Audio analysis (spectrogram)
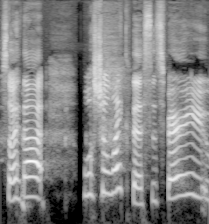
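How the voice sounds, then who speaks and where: A woman's voice: extremely high pitch, moderate pace, sharp tone, dry recording. A woman in her thirties or forties, a podcast co-host chatting casually and animatedly about books she has read. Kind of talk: casual book chat.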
